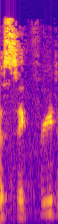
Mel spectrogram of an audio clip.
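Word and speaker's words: Seyfried: And I feel like in Mean Girls, Amanda Siegfried, is that how you pronounce her name? – Yes, it is.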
